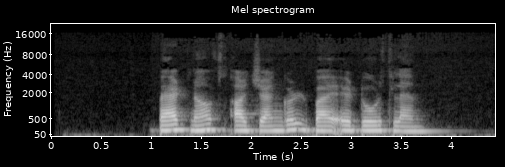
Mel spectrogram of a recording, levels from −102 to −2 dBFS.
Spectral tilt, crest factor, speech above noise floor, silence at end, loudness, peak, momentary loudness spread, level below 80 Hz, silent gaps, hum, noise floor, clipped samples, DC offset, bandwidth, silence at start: -9 dB/octave; 16 dB; 43 dB; 0.5 s; -26 LUFS; -10 dBFS; 8 LU; -56 dBFS; none; none; -68 dBFS; under 0.1%; under 0.1%; 7.4 kHz; 1 s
